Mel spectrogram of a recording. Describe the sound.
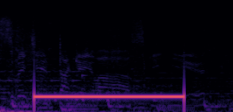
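A telephone line tone sounds as a call is placed: one steady, unbroken mid-pitched tone lasting about a second and a half, loud against faint background sound before and after it.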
